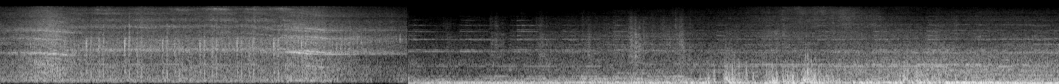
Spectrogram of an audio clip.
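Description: An Amtrak Acela Express high-speed electric trainset passing at speed, with rapid rail clicks and whining tones that glide in pitch. About four seconds in the sound cuts abruptly to CSX diesel freight locomotives rolling past close by, a deep steady engine rumble that grows a little louder toward the end.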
